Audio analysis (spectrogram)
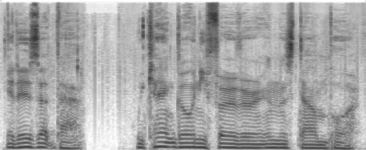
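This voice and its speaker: A man playing a weary, decisive gentleman master with a dry, commanding manner in an old-time radio drama. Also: low-pitched, moderate pace, lightly acted.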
